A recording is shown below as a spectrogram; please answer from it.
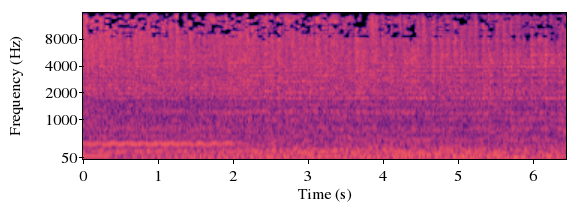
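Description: Mariachi band playing live, with strummed guitars and a strong bass line. A long held sung note with vibrato rides over it and ends about two seconds in, leaving the band playing on.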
